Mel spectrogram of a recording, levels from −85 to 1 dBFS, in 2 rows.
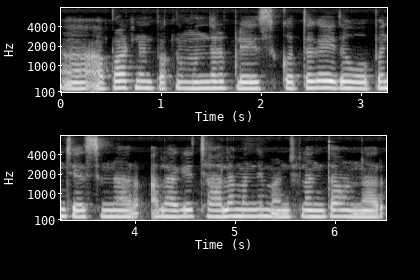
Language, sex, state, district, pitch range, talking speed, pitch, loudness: Telugu, female, Andhra Pradesh, Sri Satya Sai, 215-230 Hz, 130 wpm, 220 Hz, -13 LUFS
